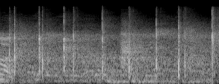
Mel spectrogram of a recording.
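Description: Hands slapping and clapping: about eight sharp, irregular smacks as a lifter's back and shoulders are slapped and people clap to fire him up, with shouts of encouragement.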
